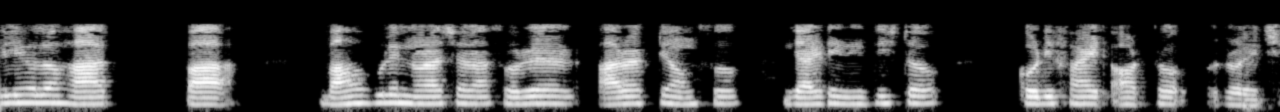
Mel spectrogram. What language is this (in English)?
Bangla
